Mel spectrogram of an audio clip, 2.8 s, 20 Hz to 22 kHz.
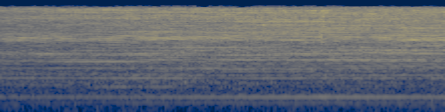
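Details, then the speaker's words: BMW 760Li V12 trunk hydraulic pump after bleeding over several open/close cycles; steady electric motor hum at fixed mid pitch building slightly under load, stops at end stop without the earlier free-spinning noise — normal cycle after repair. "En fin de compte, arrivé en butée, il ne fait plus tout le bruit qu'il faisait avant, à tourner dans le vide."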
